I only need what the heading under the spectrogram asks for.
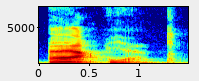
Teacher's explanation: memiliki sifat tawassut, yaitu suaranya mengalir sedikit ya, kalau disukun jadi ya.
